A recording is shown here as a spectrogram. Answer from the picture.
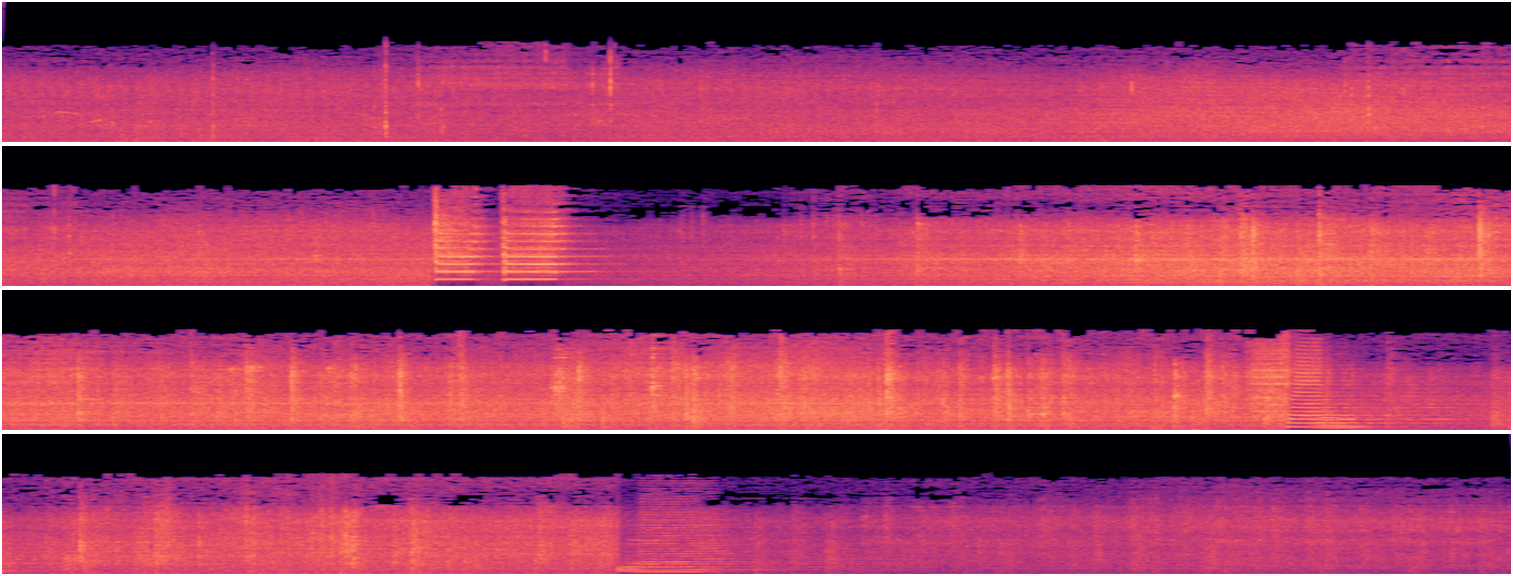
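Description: Locomotive-hauled track-laying work train rumbling steadily along the rails, with three short horn toots about ten seconds in, about twenty-two seconds in and about twenty-six seconds in.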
